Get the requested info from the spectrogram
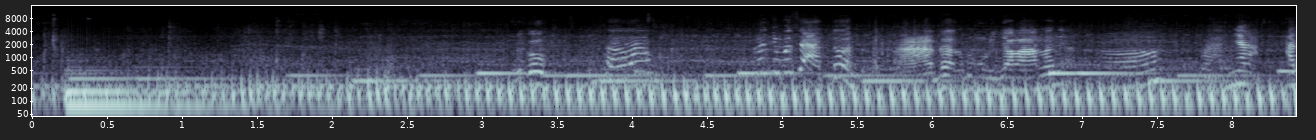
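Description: A small motorcycle's engine puttering steadily as it rides up and idles, starting a fraction of a second in, under background music with long held notes. A woman's high, wavering voice calls out several times in the middle.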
